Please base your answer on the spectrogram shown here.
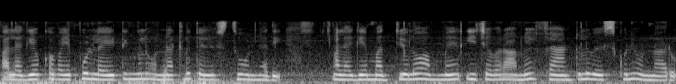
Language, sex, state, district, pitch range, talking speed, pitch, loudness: Telugu, female, Andhra Pradesh, Krishna, 215-235 Hz, 150 wpm, 225 Hz, -15 LUFS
